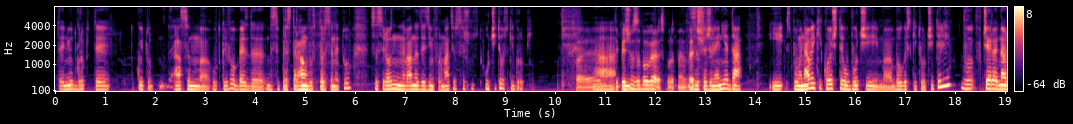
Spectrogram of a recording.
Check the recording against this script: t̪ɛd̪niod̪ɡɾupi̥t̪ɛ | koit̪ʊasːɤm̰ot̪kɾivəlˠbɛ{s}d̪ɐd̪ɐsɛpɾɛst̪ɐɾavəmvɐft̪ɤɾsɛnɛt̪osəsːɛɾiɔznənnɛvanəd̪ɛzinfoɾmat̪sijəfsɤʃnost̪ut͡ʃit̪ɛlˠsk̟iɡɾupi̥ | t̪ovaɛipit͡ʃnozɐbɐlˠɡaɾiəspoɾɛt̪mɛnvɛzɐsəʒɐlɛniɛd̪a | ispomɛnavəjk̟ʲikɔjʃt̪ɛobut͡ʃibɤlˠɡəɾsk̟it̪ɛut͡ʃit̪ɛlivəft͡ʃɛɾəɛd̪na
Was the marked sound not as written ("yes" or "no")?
yes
